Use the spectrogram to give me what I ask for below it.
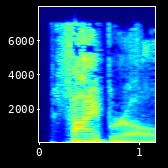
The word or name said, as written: fibrillary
